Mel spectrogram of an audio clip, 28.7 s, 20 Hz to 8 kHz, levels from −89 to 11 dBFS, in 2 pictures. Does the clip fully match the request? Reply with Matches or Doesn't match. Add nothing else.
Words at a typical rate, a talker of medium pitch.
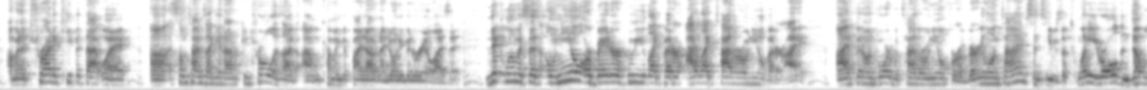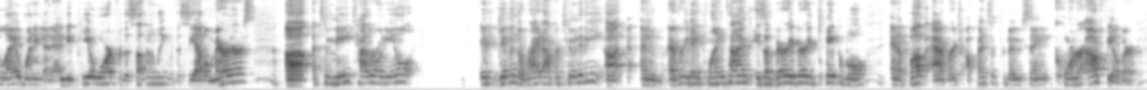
Doesn't match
